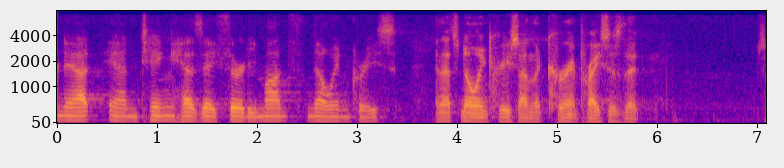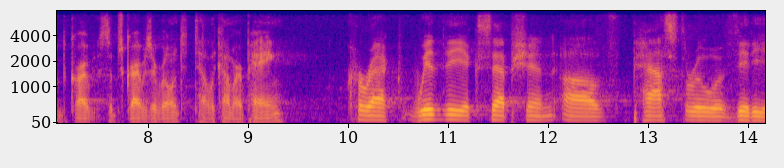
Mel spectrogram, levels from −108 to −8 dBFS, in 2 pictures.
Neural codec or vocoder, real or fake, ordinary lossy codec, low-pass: none; real; Opus, 32 kbps; 7.2 kHz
